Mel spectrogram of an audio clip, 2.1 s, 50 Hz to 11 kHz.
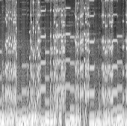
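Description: Rapid stream of short sine-wave beeps from a sorting-algorithm visualizer as WikiSort works through an array of 256 random integers. Each beep's pitch follows the value of the element being compared or written, so the tones jump about at random. They come in dense clusters several times a second.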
